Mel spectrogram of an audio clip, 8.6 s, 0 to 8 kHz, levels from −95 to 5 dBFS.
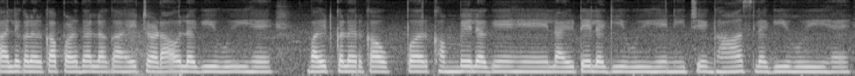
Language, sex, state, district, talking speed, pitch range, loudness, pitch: Hindi, female, Chhattisgarh, Raigarh, 190 wpm, 190-200 Hz, -15 LUFS, 195 Hz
